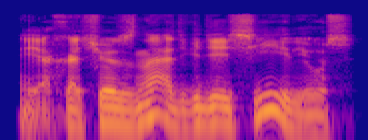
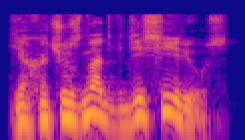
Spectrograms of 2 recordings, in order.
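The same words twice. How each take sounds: First: Slow, drawn-out taunting imitation; mocking mimicry. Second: Said in the usual way. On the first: A narrator's reading. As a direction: stretch the words to mimic and taunt. (передразнивая, нараспев) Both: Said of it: "передразнила его женщина слева".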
